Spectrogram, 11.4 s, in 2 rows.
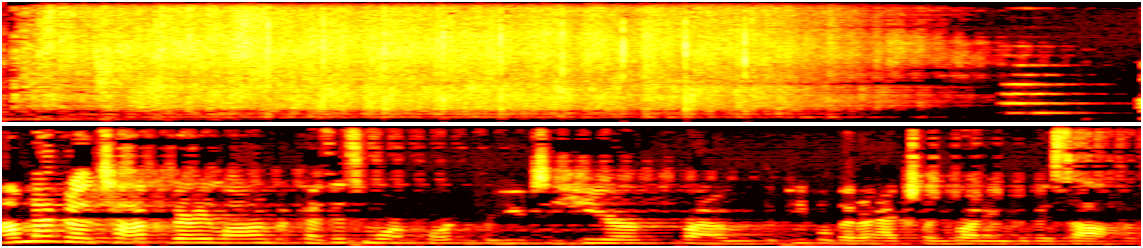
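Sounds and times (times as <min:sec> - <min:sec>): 
audience applause at a Democratic Party event: 0:00.0 - 0:04.7
speech: 0:05.7 - 0:11.3.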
